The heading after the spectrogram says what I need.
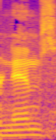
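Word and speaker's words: Nîmes: actually in France and neems France or Nims however you want to pronounce it and I I could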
